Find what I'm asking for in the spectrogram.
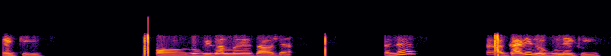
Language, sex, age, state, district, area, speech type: Assamese, female, 30-45, Assam, Darrang, rural, conversation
